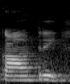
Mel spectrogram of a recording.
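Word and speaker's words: country: तो ये हो जाएगा कांट्री लेकिन हम इसको काउंटरी प्रोनाउंस नहीं करते हैं इसको हम प्रोनाउंस करते हैं कंट्री जिसका मतलब होता है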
